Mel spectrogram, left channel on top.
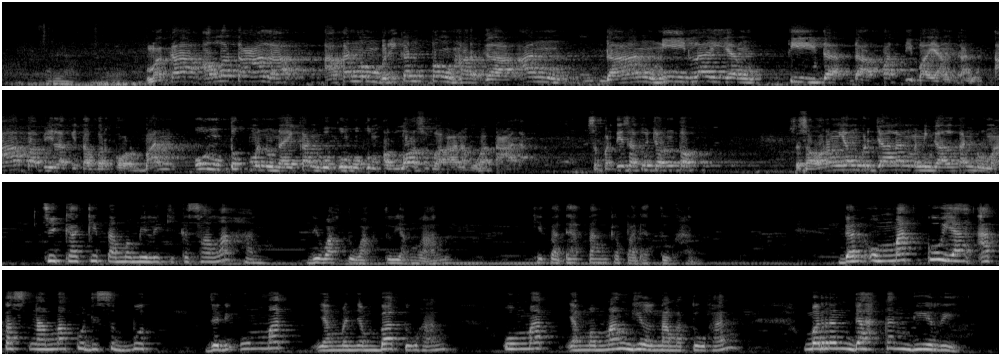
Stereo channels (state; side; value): different; both; correlation 0.00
